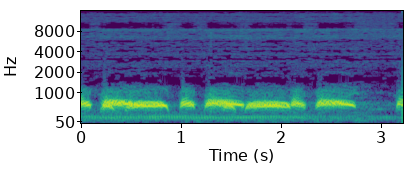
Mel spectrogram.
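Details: A decoy spotted dove kept for trapping wild birds gives a run of loud, mellow coos, alternating brief notes with long drawn-out ones in near-continuous sequence.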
